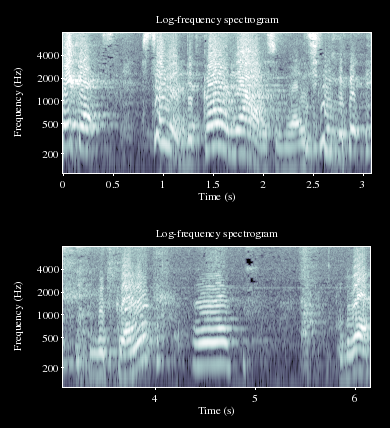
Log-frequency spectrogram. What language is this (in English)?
Bulgarian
